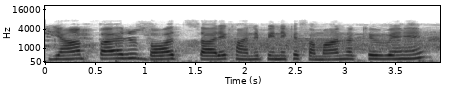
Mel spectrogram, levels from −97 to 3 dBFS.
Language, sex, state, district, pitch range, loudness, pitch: Hindi, female, Uttar Pradesh, Lucknow, 235-265 Hz, -14 LUFS, 250 Hz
